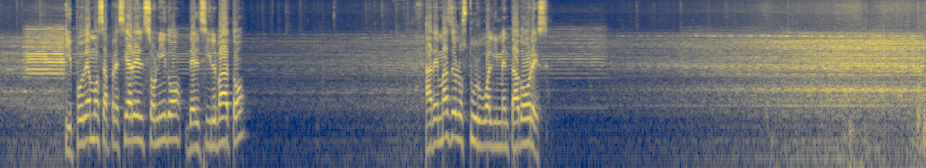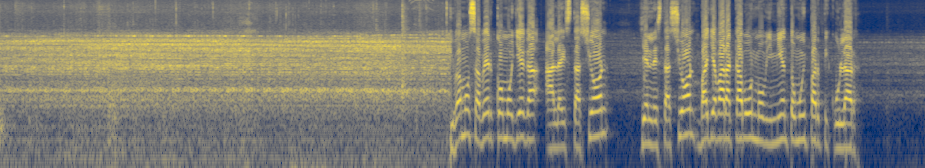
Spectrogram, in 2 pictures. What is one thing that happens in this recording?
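A model train's horn sounds in short repeated blasts.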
